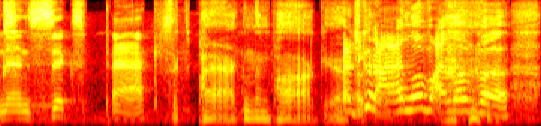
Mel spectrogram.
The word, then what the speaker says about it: Pac: Now, it's X Pac or Pac. So, like Tupac, more or less spelled the same, but you go with Pac, right? There's a story behind it, but Okay. What is it? Well, u Hogan would call me pack, like as in six-pack, like a six-ack of beer.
